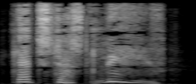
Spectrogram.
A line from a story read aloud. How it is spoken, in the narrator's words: Hermione whispered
